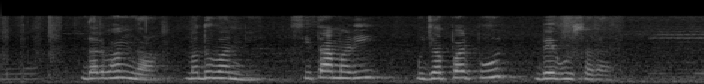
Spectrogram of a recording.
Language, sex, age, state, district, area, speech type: Maithili, female, 30-45, Bihar, Muzaffarpur, urban, spontaneous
